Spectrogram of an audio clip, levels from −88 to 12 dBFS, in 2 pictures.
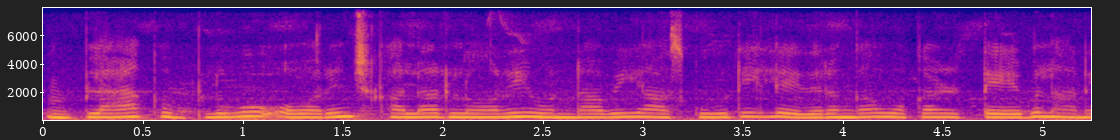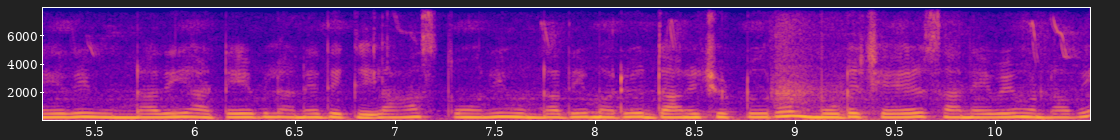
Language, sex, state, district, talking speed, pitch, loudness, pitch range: Telugu, female, Andhra Pradesh, Krishna, 145 wpm, 255 Hz, -12 LUFS, 250-270 Hz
